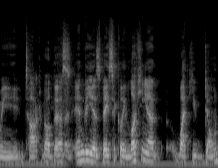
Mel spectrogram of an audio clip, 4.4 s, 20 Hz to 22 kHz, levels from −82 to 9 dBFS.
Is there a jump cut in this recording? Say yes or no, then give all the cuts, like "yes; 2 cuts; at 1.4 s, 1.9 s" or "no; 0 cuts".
yes; 1 cut; at 1.4 s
